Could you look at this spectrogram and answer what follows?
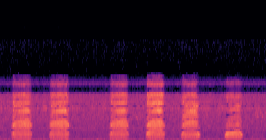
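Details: Barn owl (Tyto alba) pair squabbling over a rat at Starr Ranch: six harsh, hissing screeches, each about a third of a second long, repeated roughly once a second.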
